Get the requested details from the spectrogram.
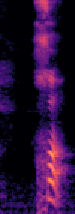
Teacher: خو کو پر کریں گے، خراش بھی سنائی دینی چاہیے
